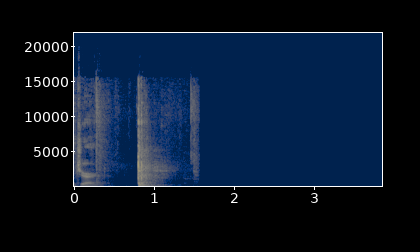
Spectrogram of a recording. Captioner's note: gavel taps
